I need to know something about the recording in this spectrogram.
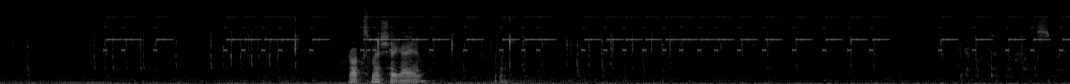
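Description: Short electronic menu beeps tick rapidly.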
